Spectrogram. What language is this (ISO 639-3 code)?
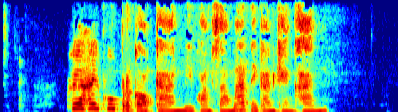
tha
